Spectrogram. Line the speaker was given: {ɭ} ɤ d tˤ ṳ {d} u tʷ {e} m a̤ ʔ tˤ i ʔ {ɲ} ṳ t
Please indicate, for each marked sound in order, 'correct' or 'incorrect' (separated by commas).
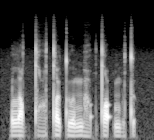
incorrect, incorrect, correct, incorrect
